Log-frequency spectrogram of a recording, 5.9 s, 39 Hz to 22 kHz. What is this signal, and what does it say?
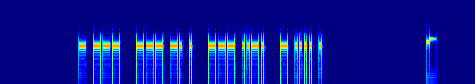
Morse code, heard as a keyed tone, about 39 wpm, 700 Hz. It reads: TO ONE OF THE
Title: Sets of 4 Words 40wpm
